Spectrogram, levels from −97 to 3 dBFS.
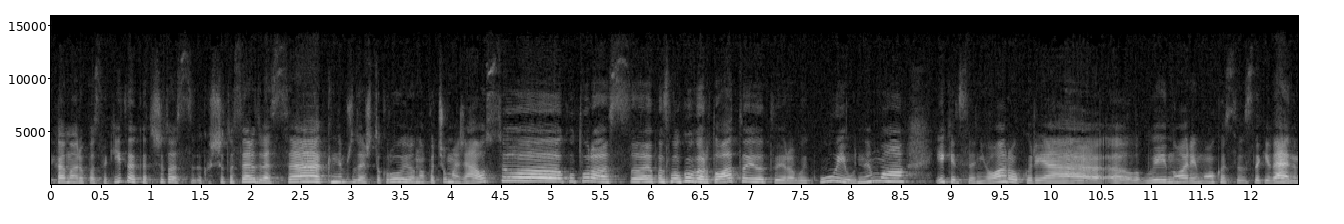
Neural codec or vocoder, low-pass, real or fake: vocoder, 44.1 kHz, 128 mel bands every 512 samples, BigVGAN v2; 14.4 kHz; fake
